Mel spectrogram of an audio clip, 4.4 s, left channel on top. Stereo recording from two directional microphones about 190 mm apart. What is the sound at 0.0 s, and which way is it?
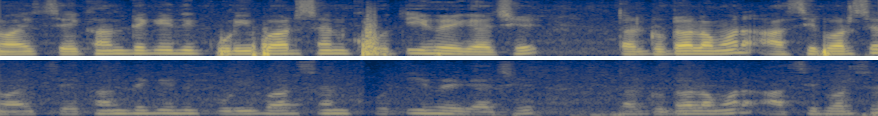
Speech, 45° left (ahead or behind).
